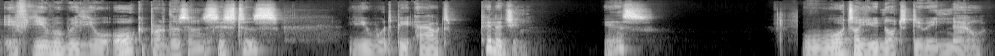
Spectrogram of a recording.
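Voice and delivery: usual speaking voice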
